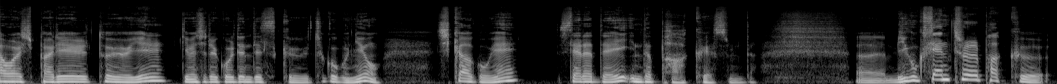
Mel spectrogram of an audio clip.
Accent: native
